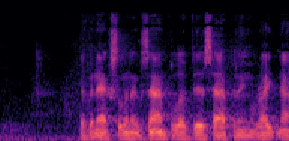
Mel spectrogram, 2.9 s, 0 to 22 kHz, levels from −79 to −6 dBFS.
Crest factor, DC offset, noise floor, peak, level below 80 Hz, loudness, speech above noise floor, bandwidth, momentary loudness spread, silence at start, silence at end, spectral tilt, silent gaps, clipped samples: 16 dB; under 0.1%; -53 dBFS; -14 dBFS; -54 dBFS; -31 LUFS; 23 dB; 15.5 kHz; 4 LU; 0 s; 0 s; -4.5 dB/octave; none; under 0.1%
